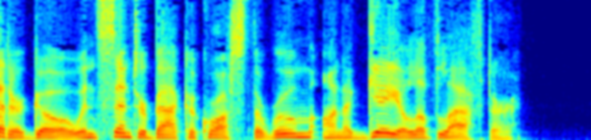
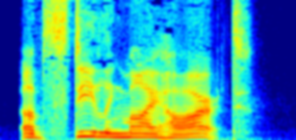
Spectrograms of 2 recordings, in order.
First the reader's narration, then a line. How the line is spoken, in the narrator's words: he sneered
